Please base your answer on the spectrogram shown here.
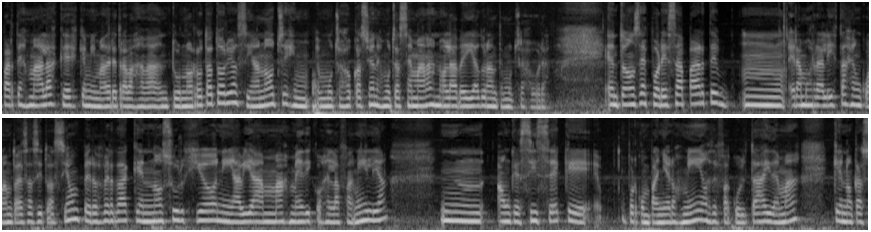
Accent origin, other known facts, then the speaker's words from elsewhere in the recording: Canary Islands, Spain; moved away as an adult; Me costó entrar, la verdad, yo soy de Tenerife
